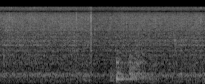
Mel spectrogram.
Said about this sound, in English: So I'm going to go ahead and put that in our oil, and that's exactly how it's supposed to sizzle.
